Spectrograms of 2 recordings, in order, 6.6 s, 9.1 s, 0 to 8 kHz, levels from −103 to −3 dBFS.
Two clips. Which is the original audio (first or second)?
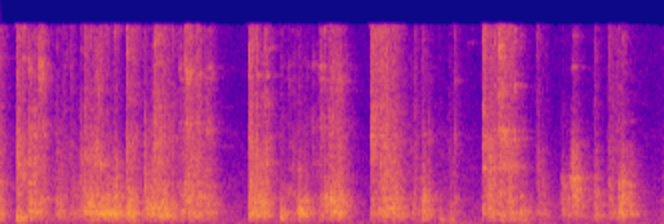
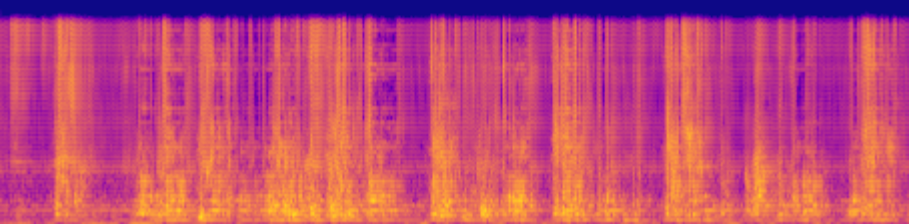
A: first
